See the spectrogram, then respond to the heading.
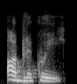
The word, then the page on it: obloquy: Indian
